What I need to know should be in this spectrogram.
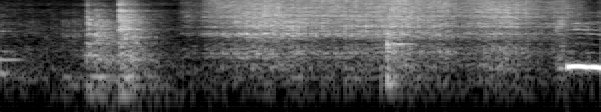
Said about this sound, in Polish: żelatynę zalewamy wrzącą wodą i mieszamy do całkowitego rozpuszczenia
